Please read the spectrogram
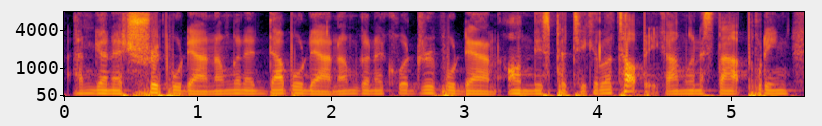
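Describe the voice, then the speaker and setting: A man's voice: lowish voice, little pitch movement, fast talker, mellow. A man with an Australian accent hosting a podcast, giving earnest coaching talk and often repeating and restarting words. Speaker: podcast host and fitness business coach. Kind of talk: casual solo podcast talk.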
